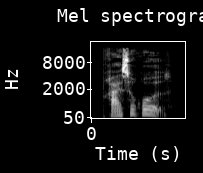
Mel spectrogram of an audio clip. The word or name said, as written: presseråd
